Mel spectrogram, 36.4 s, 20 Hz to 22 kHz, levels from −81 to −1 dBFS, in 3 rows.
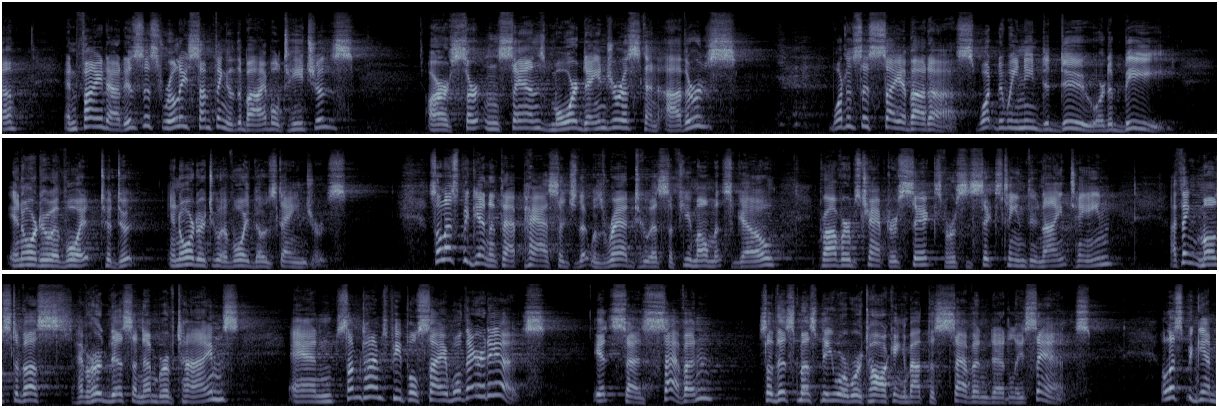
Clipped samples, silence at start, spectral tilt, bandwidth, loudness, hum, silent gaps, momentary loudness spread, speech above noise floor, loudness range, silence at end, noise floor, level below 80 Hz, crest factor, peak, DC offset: under 0.1%; 0 s; -0.5 dB/octave; 16 kHz; -29 LUFS; none; none; 10 LU; 27 dB; 3 LU; 0 s; -58 dBFS; -78 dBFS; 22 dB; -10 dBFS; under 0.1%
